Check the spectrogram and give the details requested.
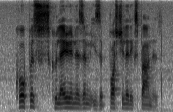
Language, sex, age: English, male, 24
